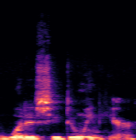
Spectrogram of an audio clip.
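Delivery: ordinary talk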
